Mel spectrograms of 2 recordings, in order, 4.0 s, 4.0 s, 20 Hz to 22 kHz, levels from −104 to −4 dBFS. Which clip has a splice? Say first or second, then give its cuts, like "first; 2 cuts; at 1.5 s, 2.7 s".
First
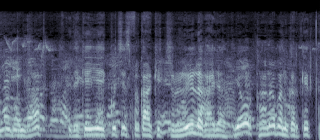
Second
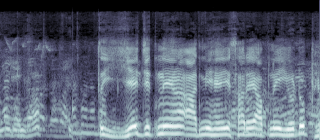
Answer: second; 1 cut; at 1.0 s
